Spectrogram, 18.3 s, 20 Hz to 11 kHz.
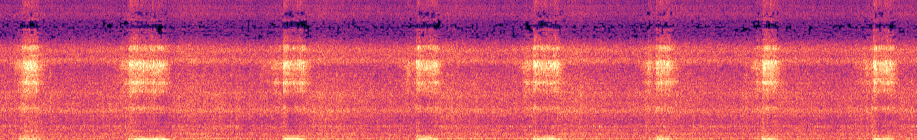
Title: Sleeping Girl Loud Snoring (KRTK) Part 2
